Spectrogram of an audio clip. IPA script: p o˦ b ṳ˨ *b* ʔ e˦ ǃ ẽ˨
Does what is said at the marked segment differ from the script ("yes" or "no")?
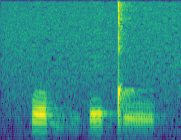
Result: yes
